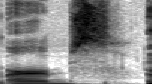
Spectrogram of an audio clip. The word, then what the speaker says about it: herbs: So in this country, we call them herbs. – Herbs. – Why is that? we don't pronounce the H.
